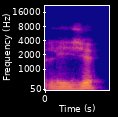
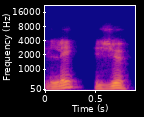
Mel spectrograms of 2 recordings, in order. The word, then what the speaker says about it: les jeux: J, on prononce J. Ici, c'est je. Uno es con J, otro es con Y. A nivel de la pronunciación es les yeux, con una Z, y otro es les yeux. Hay una ligera diferencia, ¿no?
